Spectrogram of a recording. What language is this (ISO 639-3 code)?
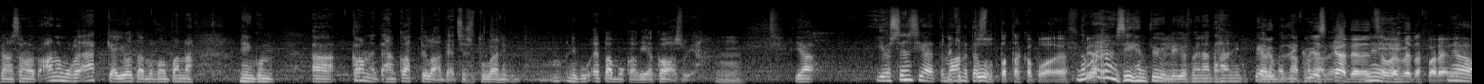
fin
